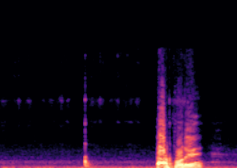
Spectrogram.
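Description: Felt-tip marker writing on a whiteboard, faint, with one short tap of the marker against the board a little under a second in. A man's voice starts near the end.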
